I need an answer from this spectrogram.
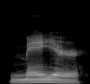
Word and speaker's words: Mayer: proper pronunciation in Peru mayor like the mayor of a town okay shout out Matthew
